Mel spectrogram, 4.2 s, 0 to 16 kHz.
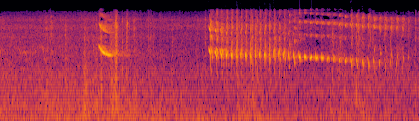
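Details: A woodland kingfisher hidden in a thick bush calls during a sunrise safari drive on 10 December 2014: a sharp, high single note, then a long, fast trill sliding gradually downward for nearly two seconds, over a low outdoor rumble.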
